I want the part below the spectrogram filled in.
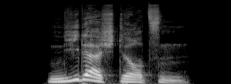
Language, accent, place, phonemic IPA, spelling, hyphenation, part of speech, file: German, Germany, Berlin, /ˈniːdɐˌʃtʏʁt͡sn̩/, niederstürzen, nie‧der‧stür‧zen, verb, De-niederstürzen.ogg
- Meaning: to fall down, to crash down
